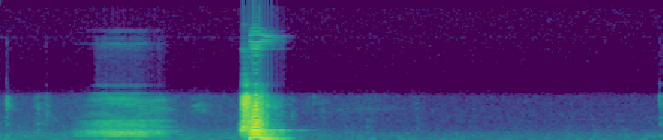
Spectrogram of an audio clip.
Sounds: Sneeze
